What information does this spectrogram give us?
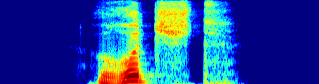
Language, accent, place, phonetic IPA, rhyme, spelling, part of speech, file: German, Germany, Berlin, [ʁʊt͡ʃt], -ʊt͡ʃt, rutscht, verb, De-rutscht.ogg
- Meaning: inflection of rutschen: 1. third-person singular present 2. second-person plural present 3. plural imperative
